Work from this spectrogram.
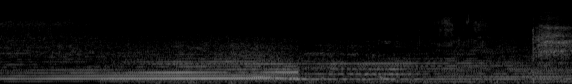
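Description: Car number 58 powers through Canada Corner at Road America during a World Racing League seven-hour endurance race, its engine note loud and sustained. The pitch shifts partway through as it climbs the hill, with more engine noise layered underneath.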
